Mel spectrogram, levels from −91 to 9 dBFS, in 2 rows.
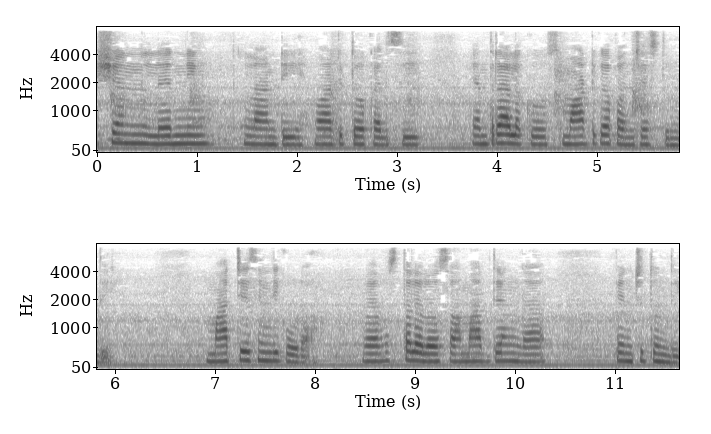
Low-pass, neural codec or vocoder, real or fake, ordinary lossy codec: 7.2 kHz; none; real; MP3, 32 kbps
